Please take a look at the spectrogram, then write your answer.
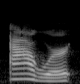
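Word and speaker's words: hour: very important for example the H at the beginning of our is silent so that's why you need to put N and you have to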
